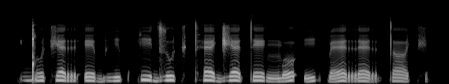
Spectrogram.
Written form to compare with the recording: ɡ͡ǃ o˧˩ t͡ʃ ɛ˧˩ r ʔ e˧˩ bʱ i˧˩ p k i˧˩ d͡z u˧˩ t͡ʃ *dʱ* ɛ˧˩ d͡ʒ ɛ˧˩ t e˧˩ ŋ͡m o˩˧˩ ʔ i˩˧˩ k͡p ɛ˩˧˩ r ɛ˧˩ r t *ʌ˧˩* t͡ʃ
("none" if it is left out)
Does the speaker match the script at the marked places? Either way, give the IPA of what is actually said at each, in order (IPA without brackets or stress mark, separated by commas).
tʰ, ʌ˧˩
